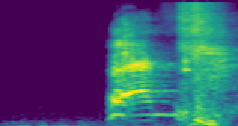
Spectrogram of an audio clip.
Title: sneezing and dusting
